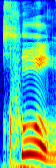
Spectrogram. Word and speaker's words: Kuel: Well, she just got pissed off enough to do something about it, and that something has since blossomed into a platform called Cool Life, that's spelled K-U-E-L, Life, which delivers relevant, ad-free content to women 45 and up.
